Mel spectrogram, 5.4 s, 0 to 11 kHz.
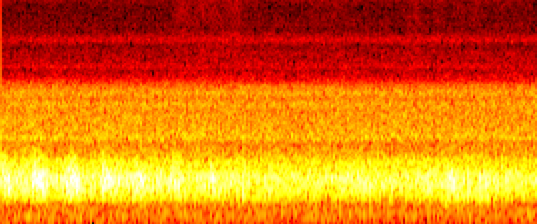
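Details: A fetal heartbeat at 8 weeks 5 days, found after first picking up the mother's own pulse: rapid, soft whooshing beats at about 175 a minute through steady hiss, much faster than hers.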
